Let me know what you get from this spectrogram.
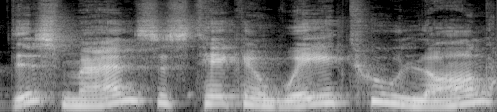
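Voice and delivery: mock Toronto roadman slang, dragged out; imitating the Toronto accent, slow and slangy. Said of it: "the ugly Toronto accent where they're like".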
